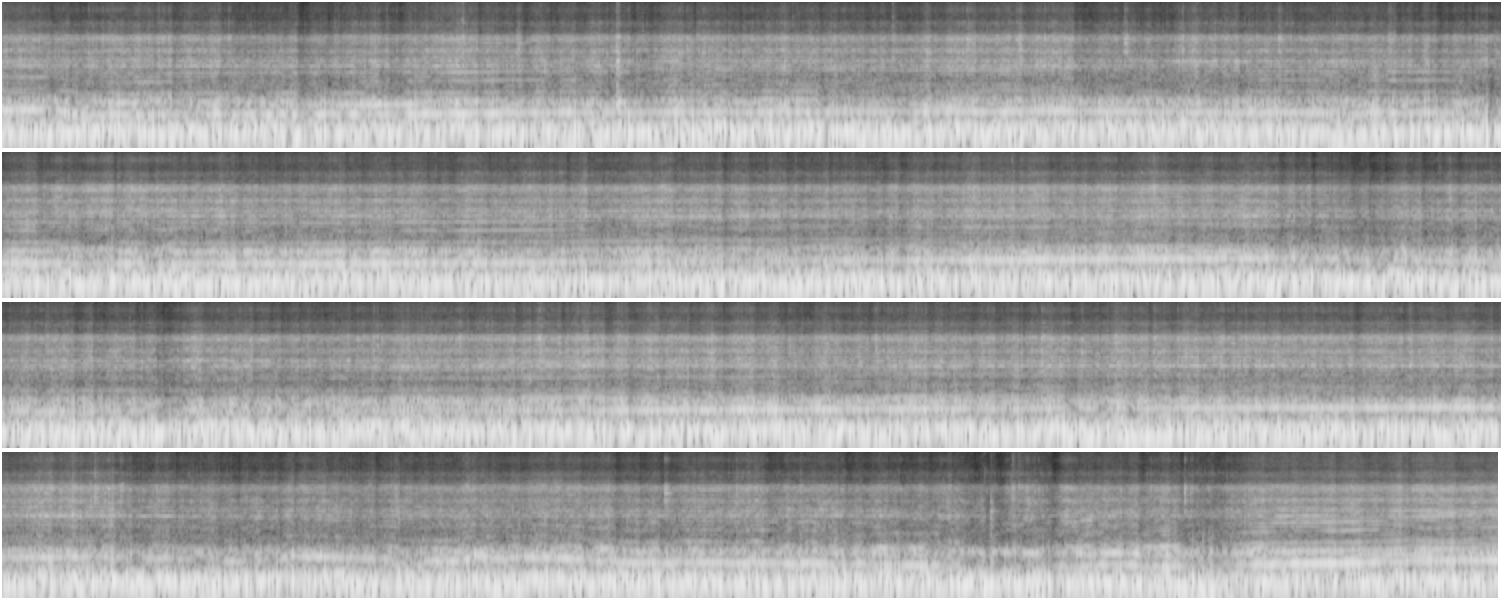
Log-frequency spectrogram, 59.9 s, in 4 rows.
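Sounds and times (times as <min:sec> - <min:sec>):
race car engine at high revs: 0:00.0 - 0:59.9.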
